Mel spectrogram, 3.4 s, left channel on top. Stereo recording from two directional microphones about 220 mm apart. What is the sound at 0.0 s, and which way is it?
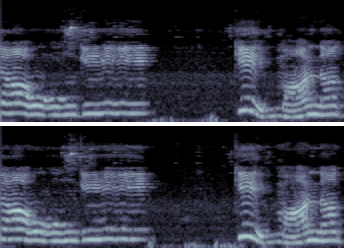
Female singing, 15° right (ahead or behind).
